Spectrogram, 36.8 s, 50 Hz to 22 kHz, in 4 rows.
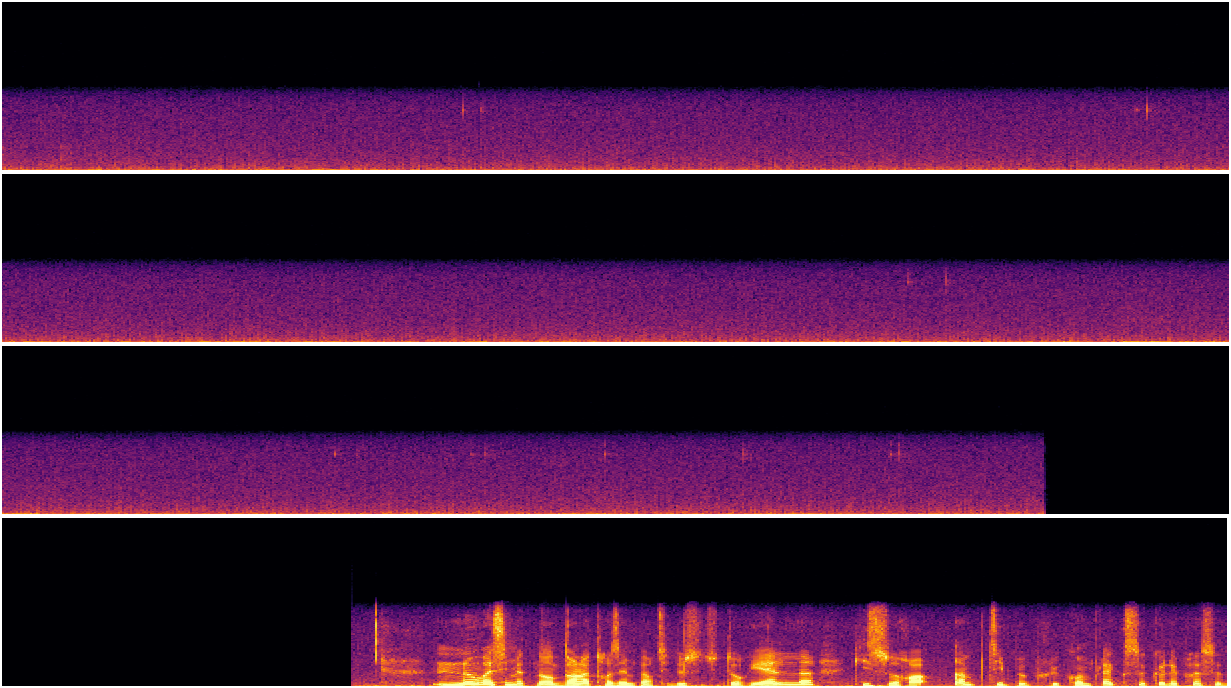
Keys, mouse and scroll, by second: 3.7 click, 9.1 click, 21.8 click, 30.1 click.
